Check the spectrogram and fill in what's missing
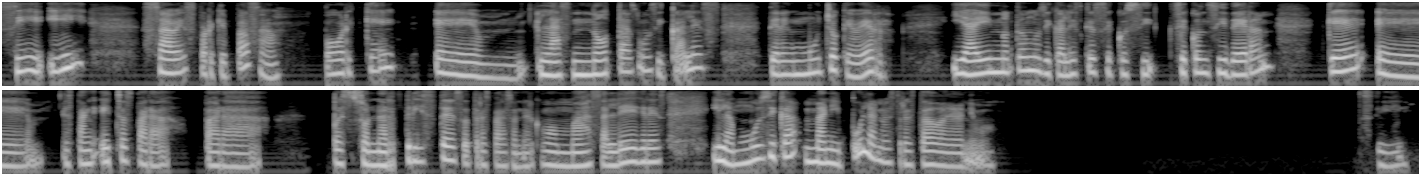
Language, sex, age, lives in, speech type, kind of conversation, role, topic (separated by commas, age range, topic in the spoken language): Spanish, female, 18-19, United States, conversation, unstructured, none, ¿Cómo crees que la música influye en nuestro estado de ánimo?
